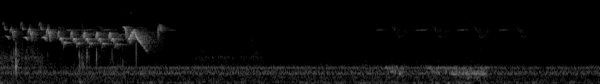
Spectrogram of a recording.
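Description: A songbird sings a quick run of high notes that step down in pitch and end in a downward flourish, lasting about a second and a half. A few fainter, higher chirps follow about four seconds in, over a faint steady hum.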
